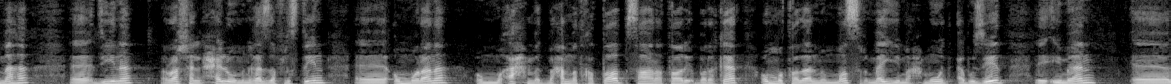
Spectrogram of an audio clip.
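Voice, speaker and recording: A middle-aged Egyptian preacher with a husky, slightly high voice, rattling quickly through long lists of names before turning to exhortation. His delivery is rapid and fervent, in the manner of a religious lecture. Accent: Egyptian Arabic.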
